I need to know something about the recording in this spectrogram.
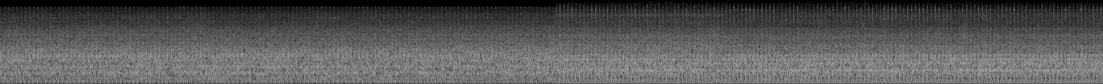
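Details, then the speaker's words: Rebuilt Honda GX390 clone 389cc single-cylinder from Generac GP6500 generator, hemi head swapped to standard after dropped valve, governor tension reduced: steady low-speed run, even firing, slight step in pitch partway, no knock or rattle; healthy. "assuming it does start uh the engine speed is going to be a little bit slow I did take some of that tension off so if the engine sounds good we'll increase the tension a bit and just see how it does"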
